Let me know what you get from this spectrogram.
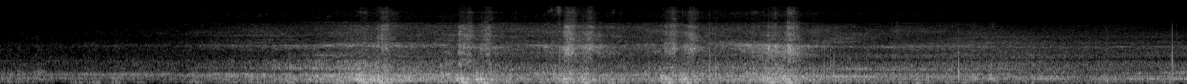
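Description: Electric multiple-unit passenger train passing close by, its running noise swelling as it nears and fading as it draws away. While it passes, the wheels give about five regular knocks roughly a second apart.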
